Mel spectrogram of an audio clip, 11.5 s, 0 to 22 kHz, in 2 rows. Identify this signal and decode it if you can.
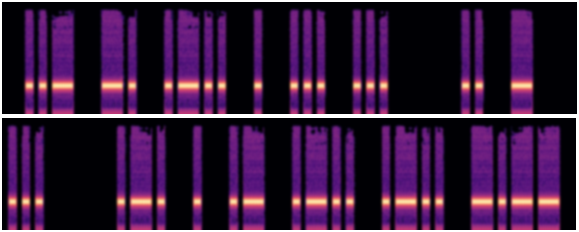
Morse code, heard as a keyed tone, about 18 wpm, spaced as for 15 wpm, 1000 Hz. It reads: UNLESS IT S REALLY
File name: qotdfiles / 15wpm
